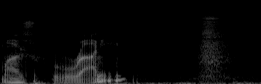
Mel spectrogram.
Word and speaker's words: Maslany: Tatiana Maslany.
